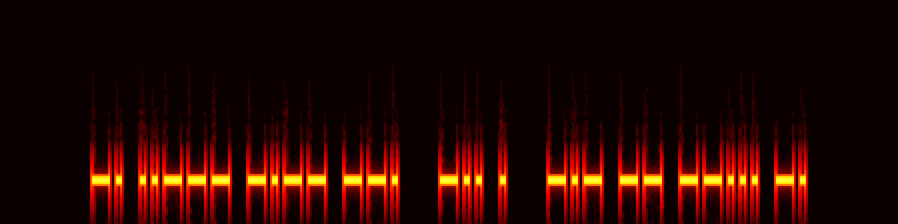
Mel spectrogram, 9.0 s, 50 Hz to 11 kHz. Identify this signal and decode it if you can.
Morse code, heard as a keyed tone, about 20 wpm, 700 Hz. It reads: N2YG DE KM7N
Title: USA Callsign DE Callsign - 4 Characters - 20wpm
